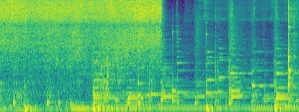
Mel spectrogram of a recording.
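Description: Spices roasting in a pan on a gas stove for squid sukka, a steady dry sizzle with scraping and tapping of a spoon stirring, fairly faint and close.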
